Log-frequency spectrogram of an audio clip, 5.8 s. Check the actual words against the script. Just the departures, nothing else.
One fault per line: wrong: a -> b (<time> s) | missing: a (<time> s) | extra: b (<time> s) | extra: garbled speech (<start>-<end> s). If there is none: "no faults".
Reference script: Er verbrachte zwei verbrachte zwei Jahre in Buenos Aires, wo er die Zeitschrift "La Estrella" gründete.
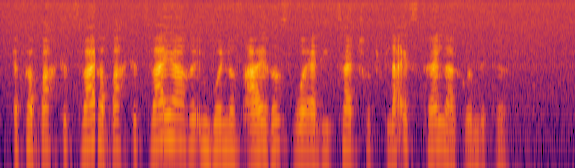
no faults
